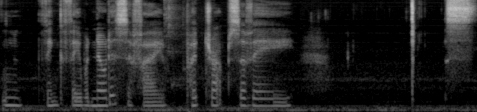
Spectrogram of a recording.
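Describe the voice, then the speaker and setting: Woman acting a high-voiced, prickly, flustered alchemist girl. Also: monotone, creaky, noisy background, heavily acted. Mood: teasing, scheming. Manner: flustered, halting, teasing, defensive. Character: prickly, guarded female alchemist, secretly caring and awkward. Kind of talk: audio roleplay acting, intimate one-sided dialogue.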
